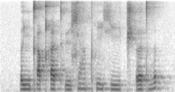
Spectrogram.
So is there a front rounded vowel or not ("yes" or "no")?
yes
